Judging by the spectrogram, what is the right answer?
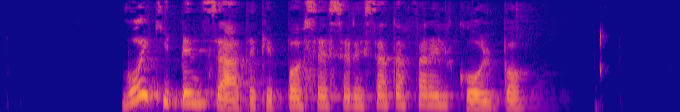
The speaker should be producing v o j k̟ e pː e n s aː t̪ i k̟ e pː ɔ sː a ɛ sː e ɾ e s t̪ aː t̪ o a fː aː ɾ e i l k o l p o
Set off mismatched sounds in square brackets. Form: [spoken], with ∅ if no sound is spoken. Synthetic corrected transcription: v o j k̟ [i] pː e n s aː t̪ [e] k̟ e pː ɔ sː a ɛ sː e ɾ e s t̪ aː t̪ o a fː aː ɾ e i l k o l p o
